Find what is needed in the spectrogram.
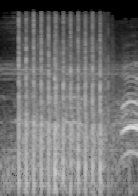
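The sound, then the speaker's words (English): Machine gun fire during urban fighting at a central roundabout in Sirte, aimed at green flag bunting on a lamppost: a rapid, evenly spaced burst of many sharp, loud shots, then a brief lull. “the shooting you hear is them trying to shoot down green flag bunting that's attached to one of the lampposts”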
